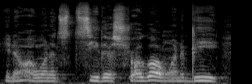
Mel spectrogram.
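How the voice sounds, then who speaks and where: A middle-aged man from Canada telling his story in a casual interview, blunt and animated, swearing freely. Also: a little high, quick pace, creaky. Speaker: guest, basketball player.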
